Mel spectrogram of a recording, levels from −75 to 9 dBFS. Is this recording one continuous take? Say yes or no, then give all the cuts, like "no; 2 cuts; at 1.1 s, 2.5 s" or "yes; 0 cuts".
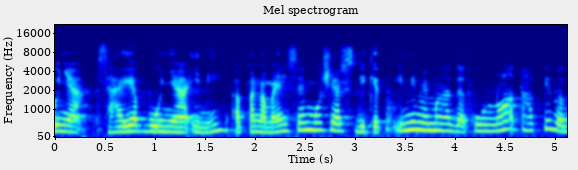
yes; 0 cuts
